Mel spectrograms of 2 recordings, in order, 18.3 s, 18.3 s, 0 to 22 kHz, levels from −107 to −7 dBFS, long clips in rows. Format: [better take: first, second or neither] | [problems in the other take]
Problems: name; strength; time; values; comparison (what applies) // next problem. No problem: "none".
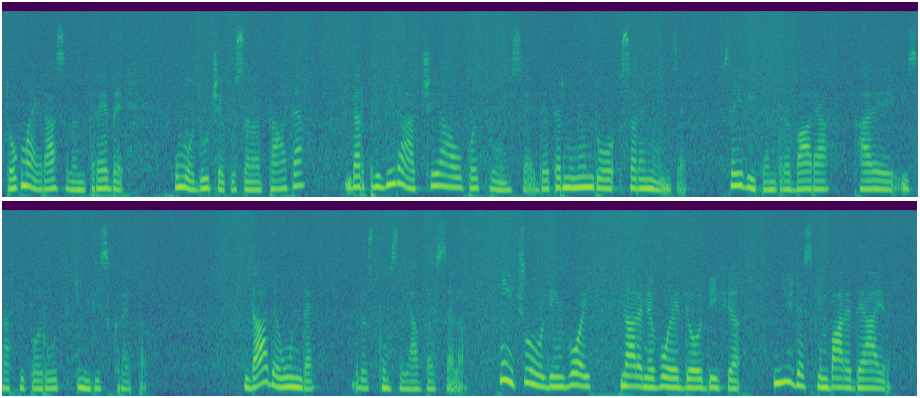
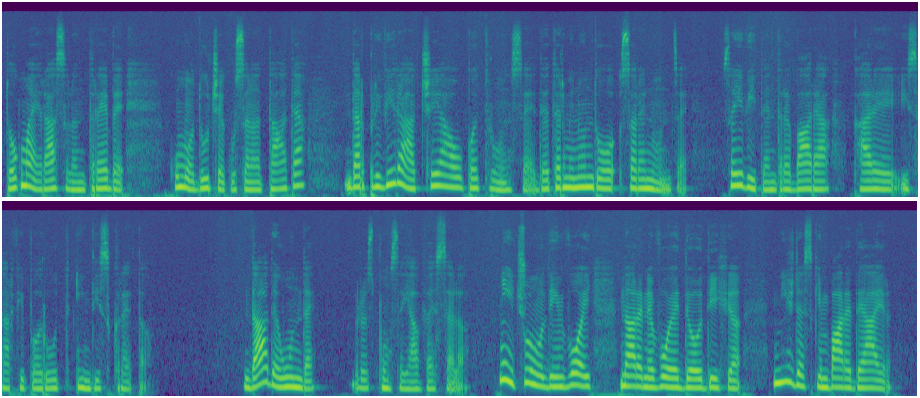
second | hiss; loud; throughout; 10 dB below the speech; faint in the second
